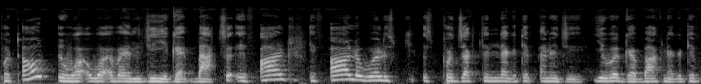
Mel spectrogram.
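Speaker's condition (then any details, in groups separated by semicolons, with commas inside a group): Hearing impairment; past speech impediment, ongoing hearing loss; speech impediment overcome through much speech practice and focused listening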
